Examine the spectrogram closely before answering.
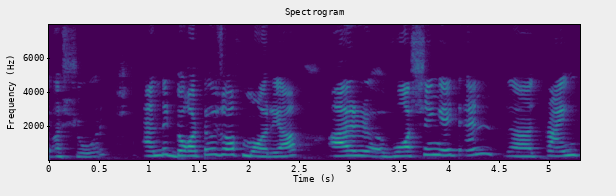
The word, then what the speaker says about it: Maurya: name of the lady maurya maurya or if you will see the Irish pronunciation of maurya it is Moira okay the Irish pronunciation of maurya is Moira so more uh there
